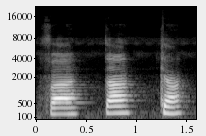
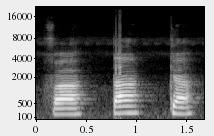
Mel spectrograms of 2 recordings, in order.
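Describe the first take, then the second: The two takes are said the same way.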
